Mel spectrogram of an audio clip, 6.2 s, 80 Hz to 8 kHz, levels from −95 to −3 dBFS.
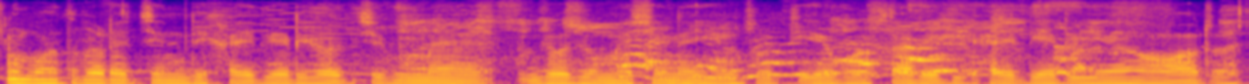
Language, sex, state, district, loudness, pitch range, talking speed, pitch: Hindi, female, Himachal Pradesh, Shimla, -17 LUFS, 105-110 Hz, 210 wpm, 110 Hz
